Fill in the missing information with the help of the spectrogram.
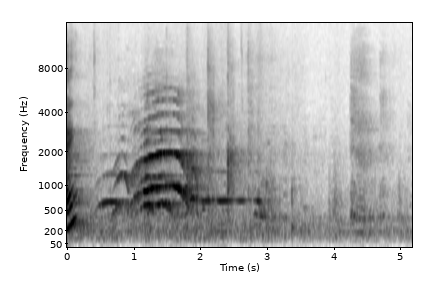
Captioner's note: audience applauds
